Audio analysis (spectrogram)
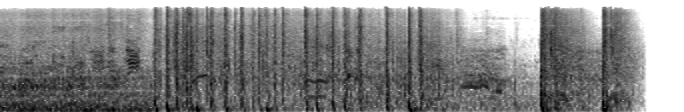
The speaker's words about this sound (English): Yeah, you heard that, right? You heard the two gunshots at the end of all of those shots. It was like a firing brigade, right?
